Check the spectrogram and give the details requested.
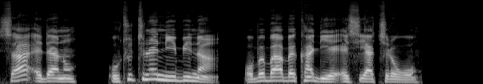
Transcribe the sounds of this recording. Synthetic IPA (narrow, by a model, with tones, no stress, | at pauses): saː˨˦ʔɛ˨da˨nʊ̃˦ | ɔ˨tʰu˦tʰɛ̃˦nĩ˦bi˦nã̰˨ | wɔ̰˨bɛ˦baː˦bɛ˦kʰã˦dɪ˨ɛ˨ʔæ˨si˦a˨t͡ɕʰɪ˦ɾɛ˦wɔ˦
